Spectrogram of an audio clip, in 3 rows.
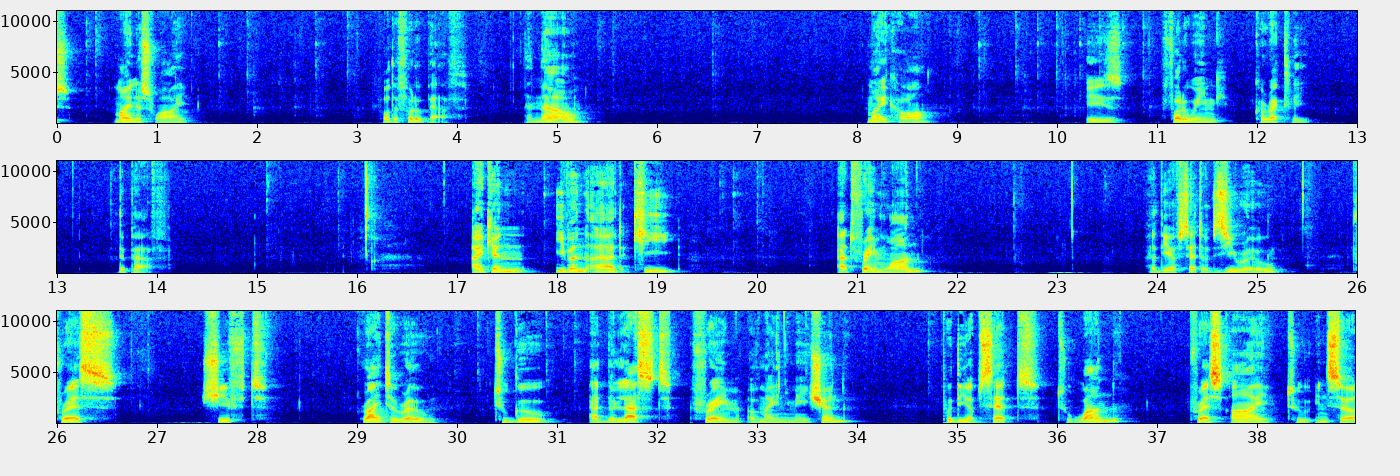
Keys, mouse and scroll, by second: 0.4 click, 1.7 shift+middle click, 2.2 scroll down 4, 2.6 shift+middle click, 3.2-3.6 scroll up 4, 3.8 shift+middle click, 5.5 click, 9.2 middle click, 9.8 shift+middle click, 10.3 middle click, 10.7 shift+middle click, 12.4 click, 15.9 click, 17.9 shift+middle click, 18.3 middle click, 19.8 shift+middle click, 22.6 i, 28.1 shift+Right, 29.6-30.2 scroll down 3, 30.0 shift+middle click, 30.6 middle click, 31.2 shift+middle click, 33.2 middle click, 34.8 click.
